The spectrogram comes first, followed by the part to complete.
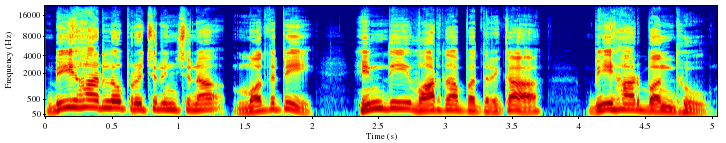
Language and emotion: Telugu, neutral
